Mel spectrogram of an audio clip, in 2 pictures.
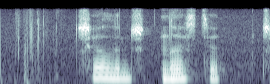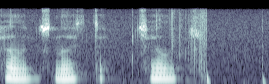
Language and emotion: Russian, sad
